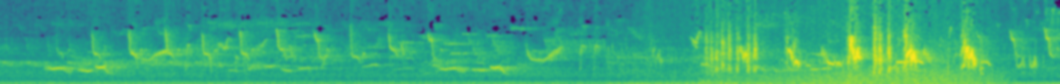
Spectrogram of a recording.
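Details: Nightingale song near a river among trees: rapidly repeated, sliding whistled notes for several seconds, then a louder stretch of sharp piercing notes and chatter, with soft rushing water underneath.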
